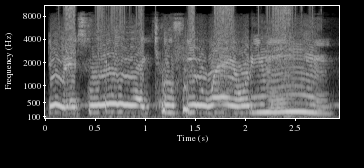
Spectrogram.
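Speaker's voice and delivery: high-pitched, incredulous complaint; exasperated protest. Real, not acted. Speaker disputing the phone distance, exasperated high protest. Protests about the audio problem.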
